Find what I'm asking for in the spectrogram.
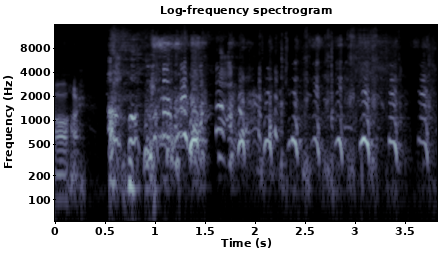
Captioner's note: laughing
